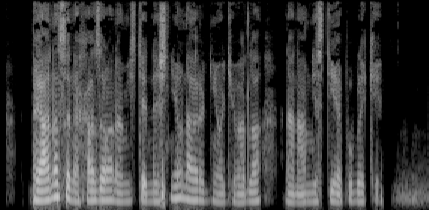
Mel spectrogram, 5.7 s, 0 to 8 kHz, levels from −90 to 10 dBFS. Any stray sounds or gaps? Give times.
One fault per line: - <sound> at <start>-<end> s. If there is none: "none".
none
